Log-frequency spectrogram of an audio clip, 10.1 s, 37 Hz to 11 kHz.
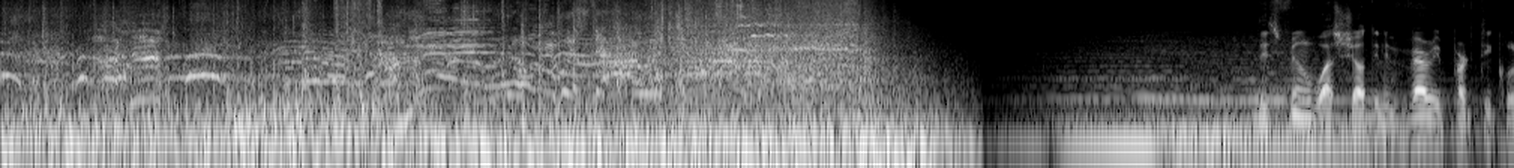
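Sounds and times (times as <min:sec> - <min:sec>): horses galloping: 0:00.0 - 0:04.8.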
